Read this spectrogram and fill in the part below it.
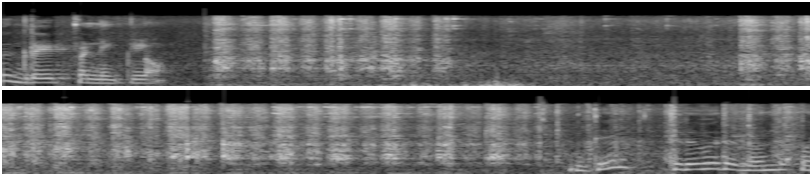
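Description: Garlic rasps against a metal grater in quick, steady strokes.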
